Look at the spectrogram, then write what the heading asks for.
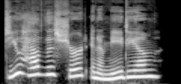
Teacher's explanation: The stress is on have, shirt, and medium.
